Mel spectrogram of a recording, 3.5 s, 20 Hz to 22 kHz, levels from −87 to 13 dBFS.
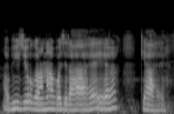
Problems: background sounds at intervals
